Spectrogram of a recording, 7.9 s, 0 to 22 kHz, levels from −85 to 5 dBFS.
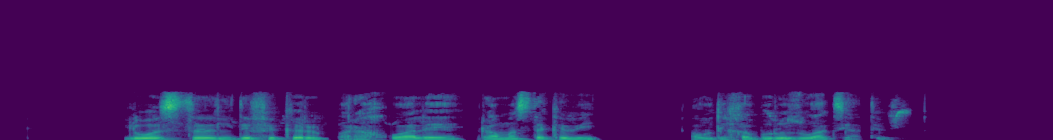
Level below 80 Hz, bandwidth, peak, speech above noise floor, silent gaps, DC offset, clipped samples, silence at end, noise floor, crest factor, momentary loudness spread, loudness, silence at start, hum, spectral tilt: -76 dBFS; 8 kHz; -12 dBFS; over 57 dB; 2.48-2.53 s, 4.54-5.18 s, 6.48-6.52 s; under 0.1%; under 0.1%; 1.1 s; under -90 dBFS; 22 dB; 17 LU; -32 LUFS; 0.95 s; none; -3.5 dB/octave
